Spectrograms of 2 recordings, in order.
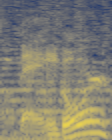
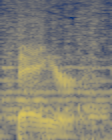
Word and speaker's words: Bangor: Land Transportation Museum in I had thought it was Bangor but no I'm from not there it's just pronounced Banger Point made the museum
